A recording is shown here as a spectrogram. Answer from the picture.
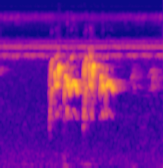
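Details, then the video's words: Single rich phrase from a sooty-headed bulbul used to provoke other bulbuls to sing: two linked bursts of bubbly, slurred notes sliding downward, under a second long, with a thin steady high hum behind. "Suara burung Kutilang Gacor || Suara pancingan Kutilang bahan"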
